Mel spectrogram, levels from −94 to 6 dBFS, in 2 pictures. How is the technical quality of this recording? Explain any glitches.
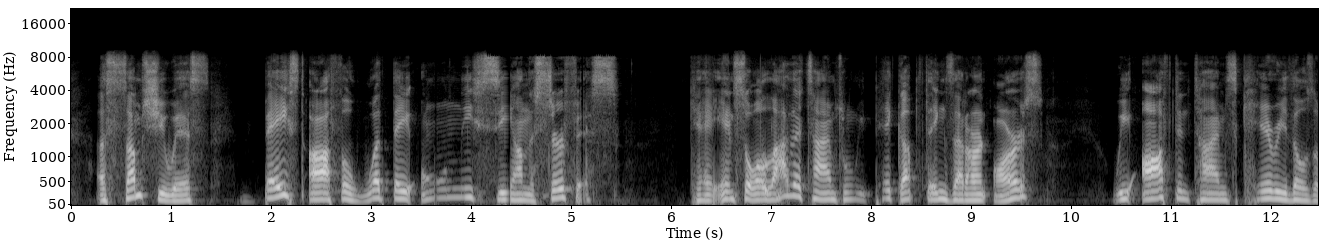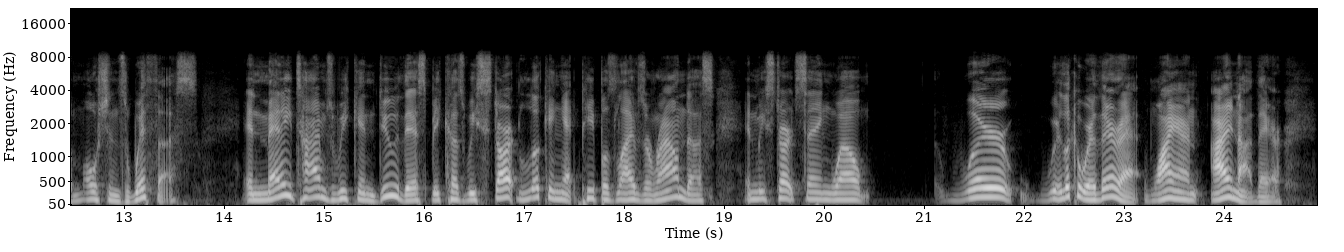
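The recording has three kinds of packet-loss glitches, all in the first seven seconds. It passed through a call codec whose audio stops near 8 kHz, which fits Opus at around 40 kbps.

Short concealed packet loss hits three times, at 3.11 to 3.15 s (just after "assumptuous based off of"), 3.45 to 3.49 s and 3.63 to 3.67 s. Each time, about 20 ms of audio arrived too late, and the decoder extended the preceding sound to cover it. Each gap is heard as a brief smear or wobble.

A burst of packet loss at 4.33 to 4.41 s, just before "on the", lost about 60 ms in a row. The receiver stretched the last sound and let it fade, leaving a short held buzz or hiss before the speech picks up slightly further on.

Repeated packet loss (robotic sound) runs from 5.33 to 6.91 s, ending just before "of the times when". Seven separate gaps, the longest about 180 ms, were each patched by continuation, covering about 22% of that stretch. 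The speech turns choppy there, with fragments missing.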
